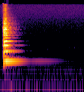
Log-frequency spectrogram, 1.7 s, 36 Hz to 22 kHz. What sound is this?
violin spiccato D#3
spiccato, violin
